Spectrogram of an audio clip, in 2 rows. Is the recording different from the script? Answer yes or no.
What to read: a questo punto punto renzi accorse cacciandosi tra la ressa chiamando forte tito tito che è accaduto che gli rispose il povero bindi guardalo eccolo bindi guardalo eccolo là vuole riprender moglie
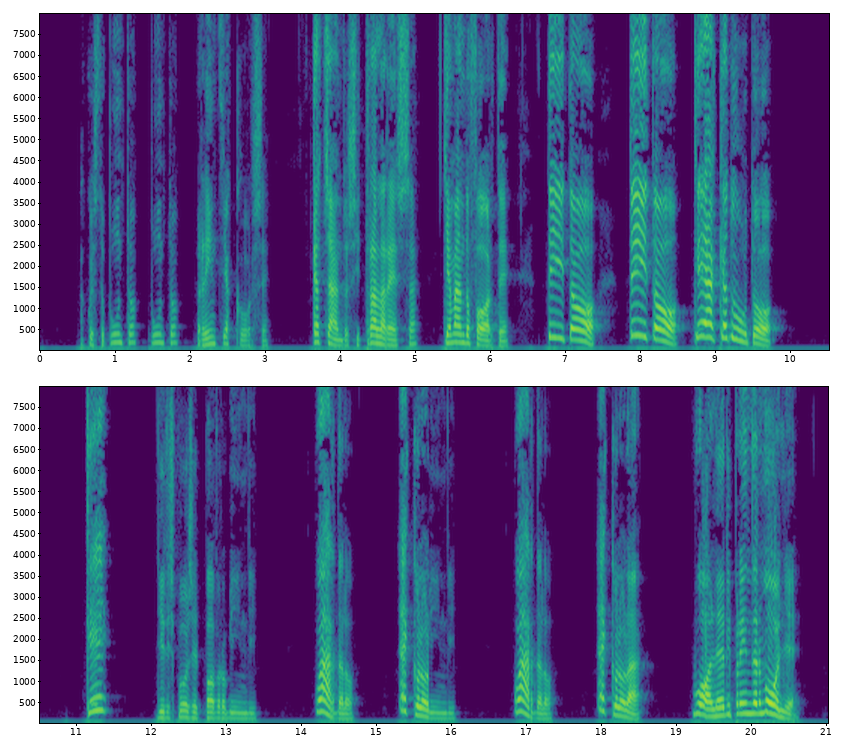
no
